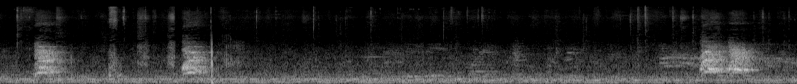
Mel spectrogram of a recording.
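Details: Yorkshire Terrier foster puppies, five weeks old, playing: three brief high-pitched yips spaced a couple of seconds apart, the last a quick double, against a constant low household hum.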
